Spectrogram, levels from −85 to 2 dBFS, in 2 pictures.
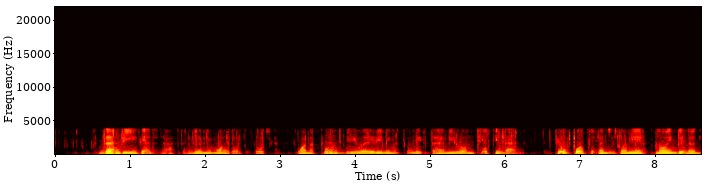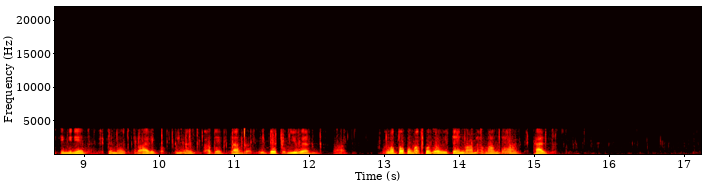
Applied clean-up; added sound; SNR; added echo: neural separator model SepFormer WHAMR!.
